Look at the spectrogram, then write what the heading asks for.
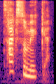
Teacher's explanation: But the last consonant in mycket falls away when we pronounce it.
